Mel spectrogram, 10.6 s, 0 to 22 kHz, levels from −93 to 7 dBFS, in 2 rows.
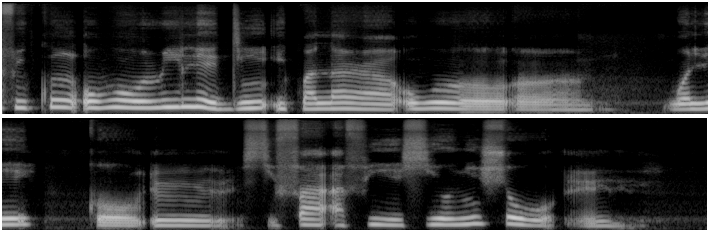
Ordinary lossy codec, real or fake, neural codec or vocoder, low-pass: none; fake; autoencoder, 48 kHz, 32 numbers a frame, DAC-VAE, trained on Japanese speech; none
